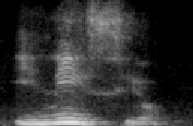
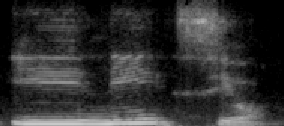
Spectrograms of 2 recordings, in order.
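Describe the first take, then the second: First: Said in the usual way. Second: "inicio" slowly split as i-ni-cio; syllable by syllable. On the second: Shown as a demonstration. Teacher finding the stressed syllable for students, "inicio" syllable by syllable. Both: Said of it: "La tónica es ni".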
